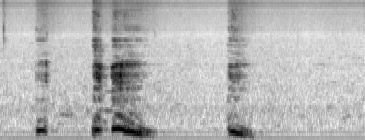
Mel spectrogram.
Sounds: Throat clearing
